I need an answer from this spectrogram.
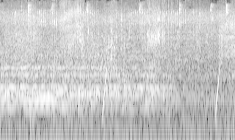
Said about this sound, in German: Ein Zug fährt durch.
